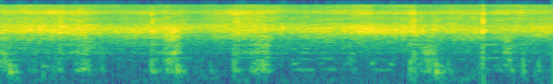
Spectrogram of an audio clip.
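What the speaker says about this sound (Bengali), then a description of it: "এবারে বেটে রাখা জিরে ও ধনে বাটা দিয়ে নেড়ে চেড়ে" Ground cumin and coriander paste frying in oil and being stirred in a pan, a steady close hiss and sizzle broken by soft repeated scraping strokes of the spoon, with no talk.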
